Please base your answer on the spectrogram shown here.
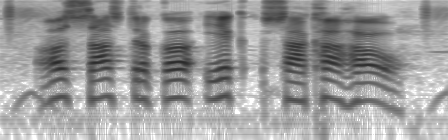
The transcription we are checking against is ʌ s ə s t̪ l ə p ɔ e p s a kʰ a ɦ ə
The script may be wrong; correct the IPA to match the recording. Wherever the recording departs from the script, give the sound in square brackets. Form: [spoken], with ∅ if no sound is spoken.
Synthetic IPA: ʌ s [a] s t̪ [ɾ] ə [k] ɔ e [k] s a kʰ a ɦ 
